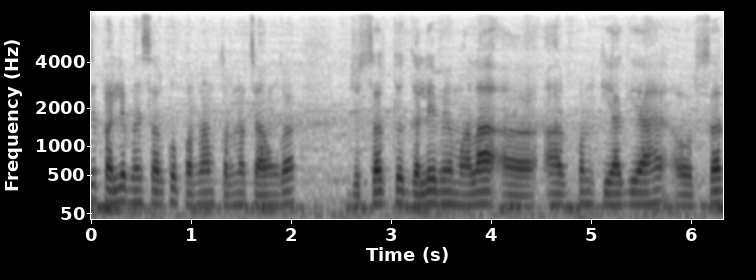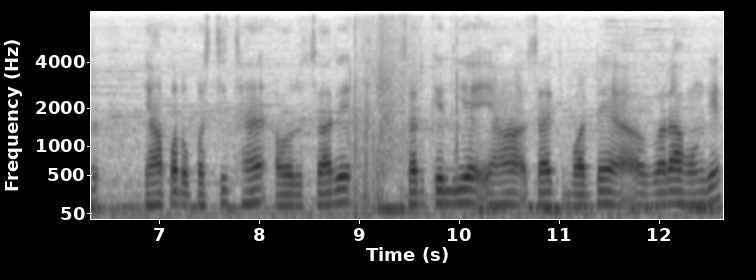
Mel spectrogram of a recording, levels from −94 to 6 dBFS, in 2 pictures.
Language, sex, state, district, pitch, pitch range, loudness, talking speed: Hindi, male, Bihar, Araria, 135 Hz, 125-145 Hz, -18 LUFS, 165 wpm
